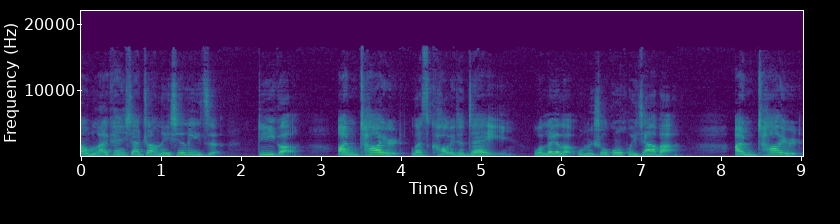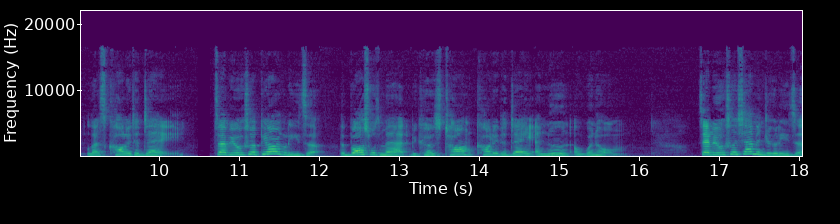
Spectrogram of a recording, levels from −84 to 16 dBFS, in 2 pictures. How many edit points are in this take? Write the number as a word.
one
